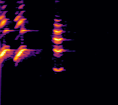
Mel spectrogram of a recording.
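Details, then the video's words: Green parrot giving two shrill, slightly rising whistled squawks in quick succession, followed by a shorter, clipped harsh note; clean recording with no other sounds. "seti bagani wala tota | green parrot sound"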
